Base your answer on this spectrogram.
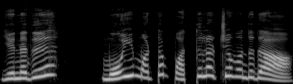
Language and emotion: Tamil, surprised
